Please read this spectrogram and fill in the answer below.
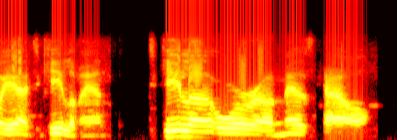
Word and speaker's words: mezcal: Tequila or mezcal. Mezcal, actually, I guess is how it's pronounced.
